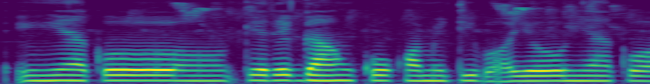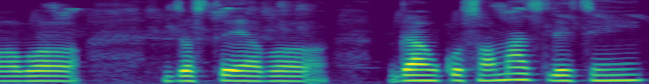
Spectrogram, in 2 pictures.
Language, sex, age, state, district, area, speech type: Nepali, female, 45-60, West Bengal, Jalpaiguri, rural, spontaneous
